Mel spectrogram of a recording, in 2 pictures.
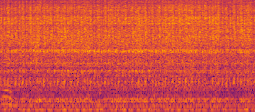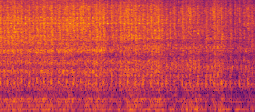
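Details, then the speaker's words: Antique sewing machine: busy, even whirring and clatter at steady pace, no catching or grinding; it's a little old but still works and can sew. "But I mean, it still works. I can still sew with it."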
